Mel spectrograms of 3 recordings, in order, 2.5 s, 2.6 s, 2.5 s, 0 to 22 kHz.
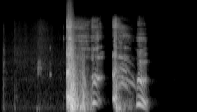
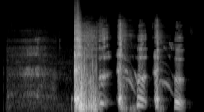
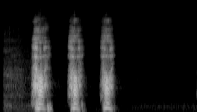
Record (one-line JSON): {"cough_length": "2.5 s", "cough_amplitude": 32768, "cough_signal_mean_std_ratio": 0.34, "three_cough_length": "2.6 s", "three_cough_amplitude": 32768, "three_cough_signal_mean_std_ratio": 0.35, "exhalation_length": "2.5 s", "exhalation_amplitude": 32768, "exhalation_signal_mean_std_ratio": 0.3, "survey_phase": "beta (2021-08-13 to 2022-03-07)", "age": "18-44", "gender": "Male", "wearing_mask": "No", "symptom_sore_throat": true, "smoker_status": "Current smoker (1 to 10 cigarettes per day)", "respiratory_condition_asthma": false, "respiratory_condition_other": false, "recruitment_source": "REACT", "submission_delay": "0 days", "covid_test_result": "Negative", "covid_test_method": "RT-qPCR"}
